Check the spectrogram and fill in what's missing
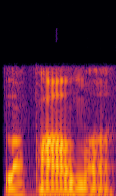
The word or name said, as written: La Palma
